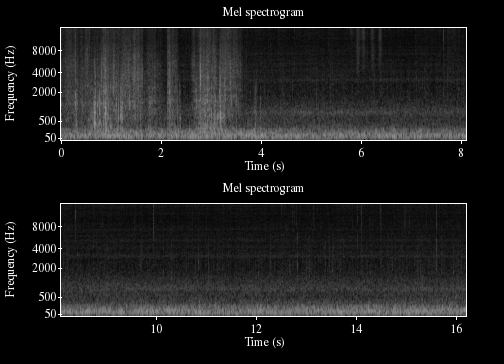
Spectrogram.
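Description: Flames hiss and roar softly.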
